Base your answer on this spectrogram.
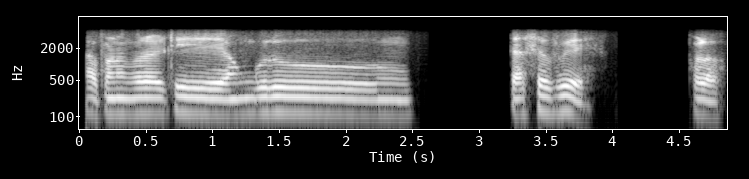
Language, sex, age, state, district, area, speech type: Odia, male, 30-45, Odisha, Ganjam, urban, conversation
